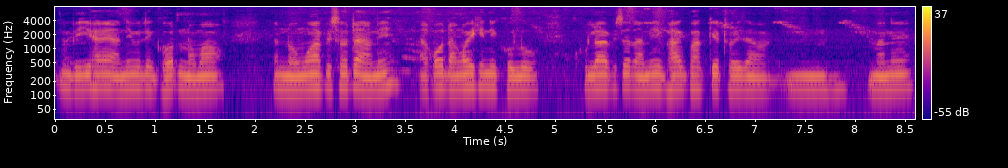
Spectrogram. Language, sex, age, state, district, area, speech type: Assamese, male, 30-45, Assam, Tinsukia, rural, spontaneous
